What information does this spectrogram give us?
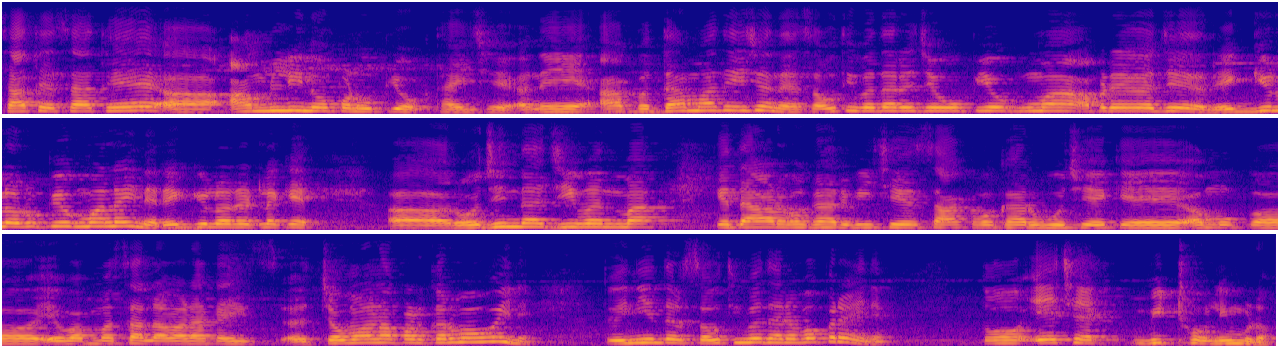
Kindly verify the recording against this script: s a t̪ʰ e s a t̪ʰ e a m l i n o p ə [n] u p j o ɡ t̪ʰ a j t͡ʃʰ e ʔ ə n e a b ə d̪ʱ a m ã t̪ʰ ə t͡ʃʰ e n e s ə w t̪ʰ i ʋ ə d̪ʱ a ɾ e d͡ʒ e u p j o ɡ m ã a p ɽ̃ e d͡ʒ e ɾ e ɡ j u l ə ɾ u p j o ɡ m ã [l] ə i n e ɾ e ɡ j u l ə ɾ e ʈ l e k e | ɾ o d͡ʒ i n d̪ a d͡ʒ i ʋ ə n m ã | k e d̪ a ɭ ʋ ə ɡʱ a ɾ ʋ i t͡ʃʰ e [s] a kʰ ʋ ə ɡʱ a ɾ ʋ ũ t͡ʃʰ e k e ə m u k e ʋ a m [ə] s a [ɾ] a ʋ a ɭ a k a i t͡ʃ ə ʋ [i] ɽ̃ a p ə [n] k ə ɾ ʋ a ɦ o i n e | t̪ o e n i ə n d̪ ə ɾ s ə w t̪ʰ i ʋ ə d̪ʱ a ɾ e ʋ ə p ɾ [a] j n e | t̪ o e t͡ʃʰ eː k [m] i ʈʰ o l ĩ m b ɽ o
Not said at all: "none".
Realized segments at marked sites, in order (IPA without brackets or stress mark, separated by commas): ɳ, l, s, ə, l, a, ɳ, a, m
